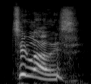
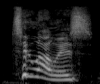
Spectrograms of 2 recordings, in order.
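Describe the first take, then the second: First: Much higher and louder, hammed-up outrage; bigger, shriller-pitched repeat of the tease; exaggerated mock yell. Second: Higher, louder mock indignation; mock outrage, first take; teasing. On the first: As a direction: squeal it back at the latecomer. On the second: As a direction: rib the latecomer with a raised voice. Teasing viewer for lateness.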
